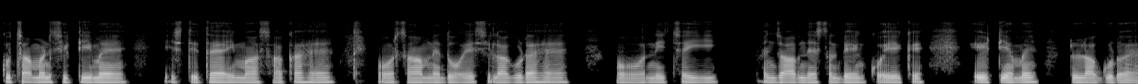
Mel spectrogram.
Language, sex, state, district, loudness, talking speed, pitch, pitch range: Marwari, male, Rajasthan, Nagaur, -20 LUFS, 135 wpm, 100 Hz, 100-105 Hz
